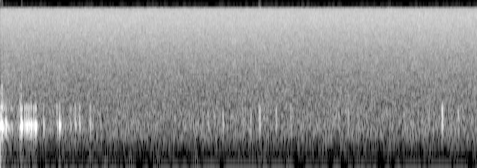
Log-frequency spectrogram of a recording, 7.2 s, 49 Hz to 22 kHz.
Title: Hungry Empty Stomach Rumbling Part 7 (22/10/2015)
